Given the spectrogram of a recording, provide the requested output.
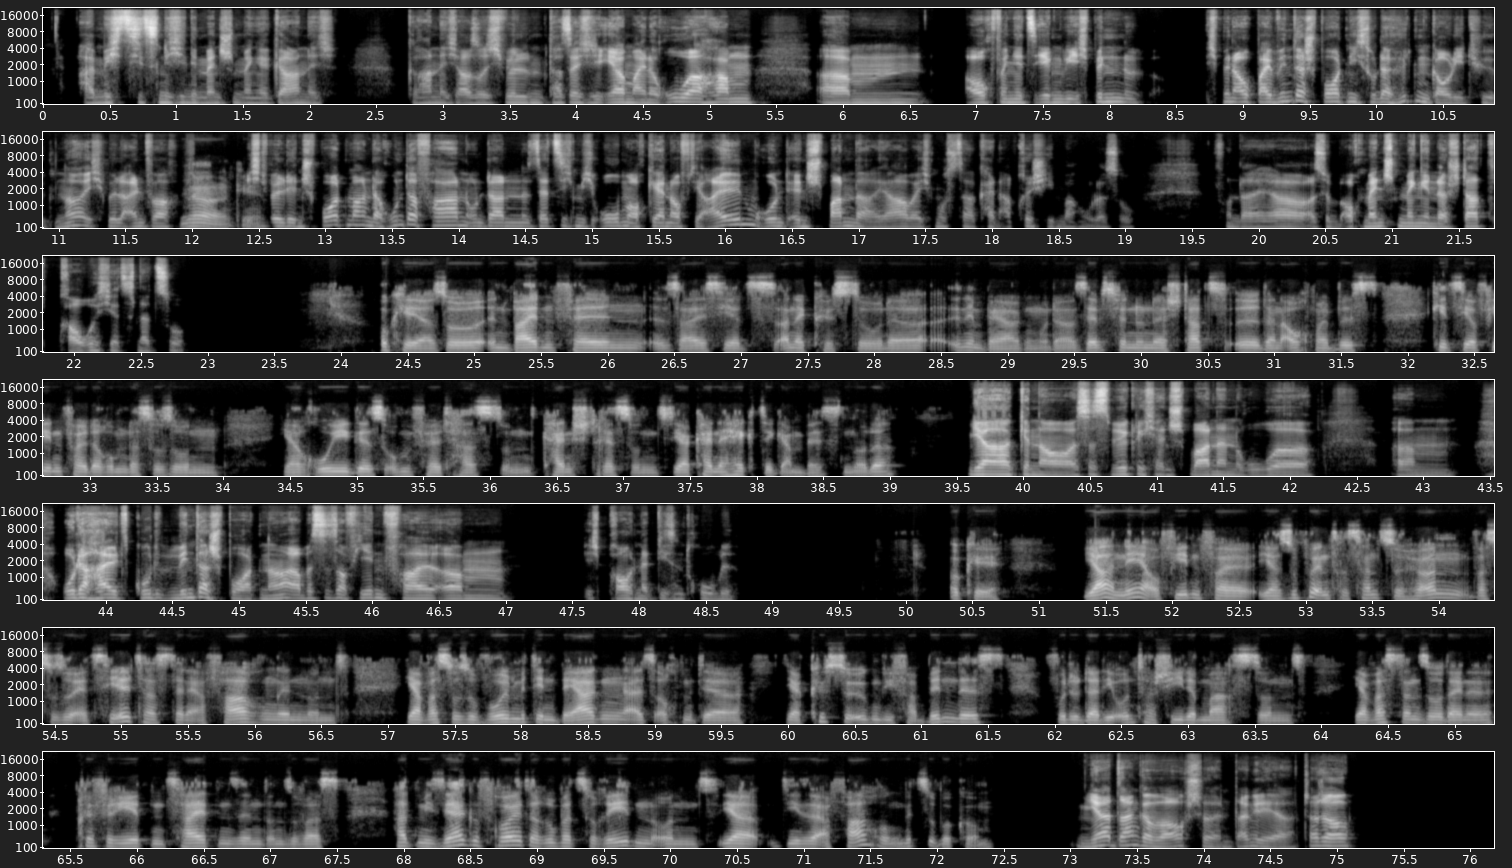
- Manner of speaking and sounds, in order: none
- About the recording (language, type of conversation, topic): German, podcast, Was fasziniert dich mehr: die Berge oder die Küste?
